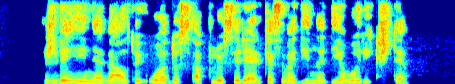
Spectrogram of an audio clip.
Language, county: Lithuanian, Panevėžys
